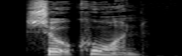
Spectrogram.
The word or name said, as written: såkorn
